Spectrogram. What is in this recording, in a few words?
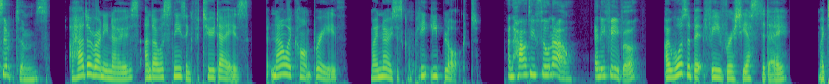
Conversation; Bedside Manner Beginner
